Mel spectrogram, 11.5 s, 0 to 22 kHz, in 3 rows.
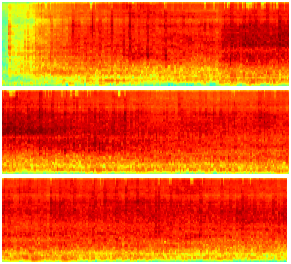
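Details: Hornby R.372 Class A4 "Seagull" model locomotive, tender drive, running after repair: quiet, even whirr with steady wheel clicks on track, no stutter or surging. Stop-start running was likely from excess axle oil spoiling electrical pickup; the mystery noise was traced to the valve-gear parts. Runs fine and quiet.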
